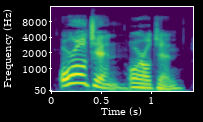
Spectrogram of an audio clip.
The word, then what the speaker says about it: Oralgen: I'm going to say it wrong, so help me out. Oralgen. It is a good time right now to get your gifts, so why not get Oralgens? Please, you got it. You said it right.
